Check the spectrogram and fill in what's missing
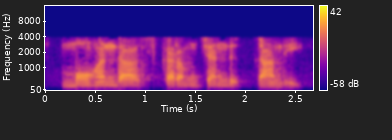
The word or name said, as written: Mohandas Karamchand Gandhi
